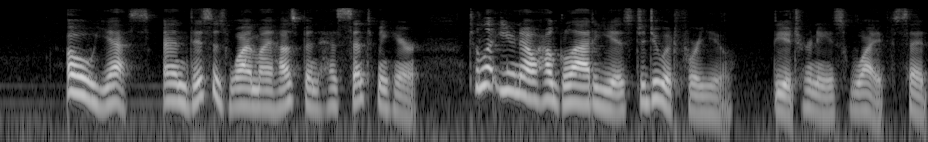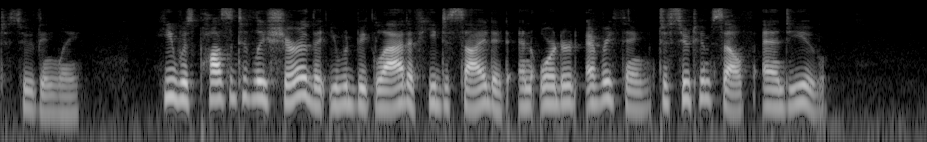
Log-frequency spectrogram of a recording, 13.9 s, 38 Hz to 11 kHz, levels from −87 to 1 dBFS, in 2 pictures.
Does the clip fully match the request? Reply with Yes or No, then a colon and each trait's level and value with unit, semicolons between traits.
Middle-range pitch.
Yes: medium, 170 Hz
